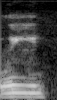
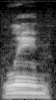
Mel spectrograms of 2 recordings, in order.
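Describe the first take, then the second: First: The name is read the way it looks in English. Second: The name is said the way it sounds in Tagalog. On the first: The speaker calls it wrong. "I still call her Lean. That's how it looks in American" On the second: The speaker calls it right. "But it's actually Lynn. That's how you pronounce it in Tagalog"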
